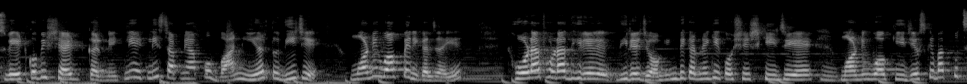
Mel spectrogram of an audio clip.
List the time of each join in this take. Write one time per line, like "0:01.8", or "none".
0:03.4

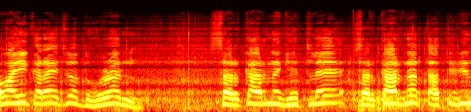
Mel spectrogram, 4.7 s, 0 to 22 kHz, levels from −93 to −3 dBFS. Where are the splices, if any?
0:03.4

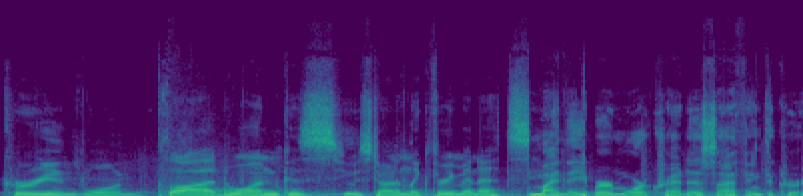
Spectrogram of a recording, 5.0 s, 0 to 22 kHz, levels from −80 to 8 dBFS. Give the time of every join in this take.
0:01.0
0:03.3

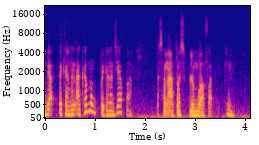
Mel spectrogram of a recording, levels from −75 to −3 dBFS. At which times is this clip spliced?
0:01.6

